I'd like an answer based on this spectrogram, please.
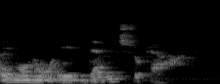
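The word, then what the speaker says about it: Schockaerd: Voilà, et mon nom est David Chocard. Chocard, ça s'écrit S-C-H-O-C-K-A-E-R-D.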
